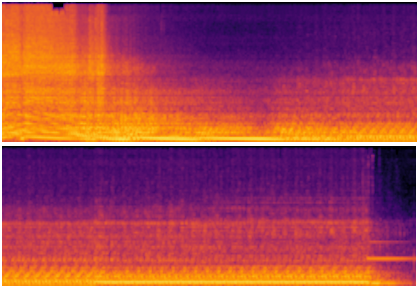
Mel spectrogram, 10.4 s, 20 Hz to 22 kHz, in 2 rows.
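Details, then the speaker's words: Parts truck 5.3 V8, said to have lost rear main seal, leaked out its oil and started knocking; revs climb and settle cleanly with steady low rumble, no ticking or knocking, smells of oil: normal revving, no knock. "that sounds healthy I don't hear no motor knock let me know what you think in the comments"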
